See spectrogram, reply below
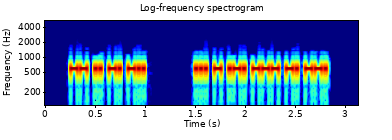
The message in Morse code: MIND STRONG

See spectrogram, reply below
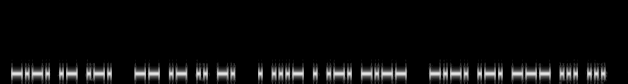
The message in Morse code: CAR MAIN EVERY CROSS

